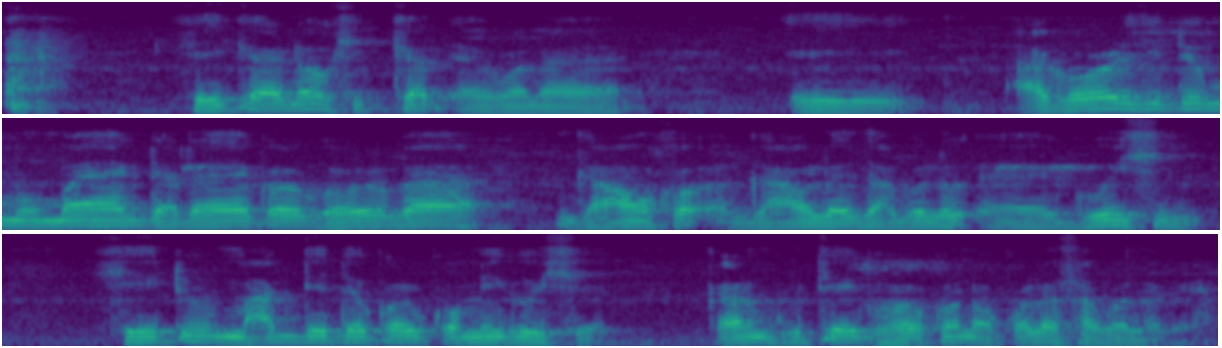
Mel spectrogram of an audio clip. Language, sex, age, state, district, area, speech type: Assamese, male, 60+, Assam, Golaghat, urban, spontaneous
